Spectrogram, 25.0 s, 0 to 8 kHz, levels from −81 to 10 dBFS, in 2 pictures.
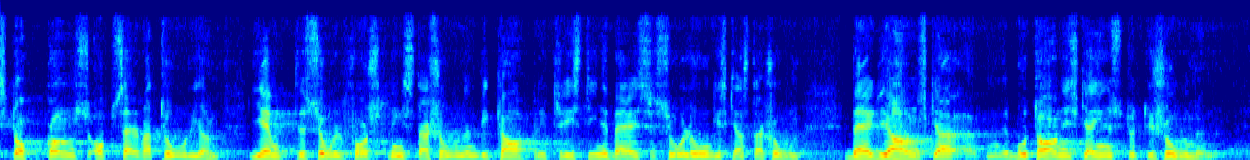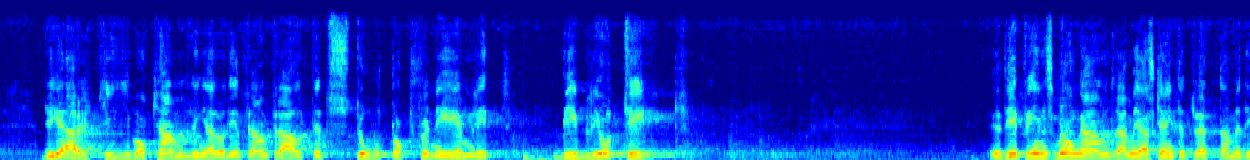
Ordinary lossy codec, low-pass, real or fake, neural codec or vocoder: none; 7.2 kHz; fake; codec, 16 kHz in and 24 kHz out, 2.2 kbps, FireRedTTS-2 codec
